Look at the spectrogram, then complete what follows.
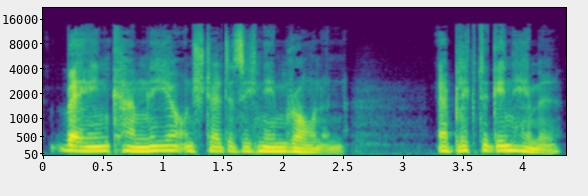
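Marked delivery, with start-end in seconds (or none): none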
